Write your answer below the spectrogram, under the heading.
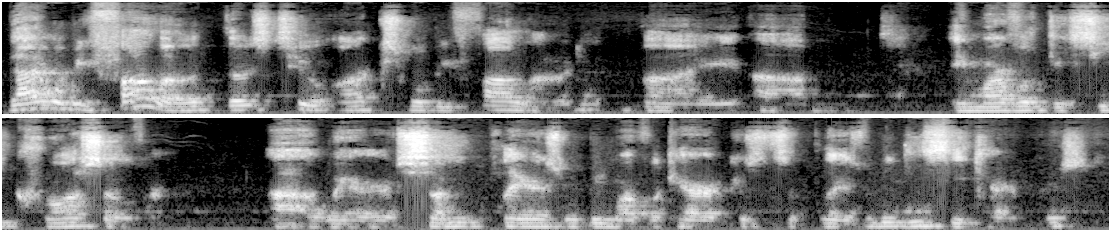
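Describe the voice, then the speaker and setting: A man giving a casual interview as a game designer guest, speaking hesitantly with frequent pauses. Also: mid-range voice, noisy background.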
